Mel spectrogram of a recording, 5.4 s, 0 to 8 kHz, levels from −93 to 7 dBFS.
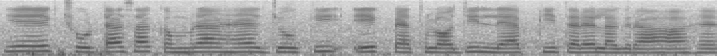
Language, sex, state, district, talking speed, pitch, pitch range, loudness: Hindi, female, Bihar, Sitamarhi, 165 wpm, 230 Hz, 215-240 Hz, -29 LUFS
